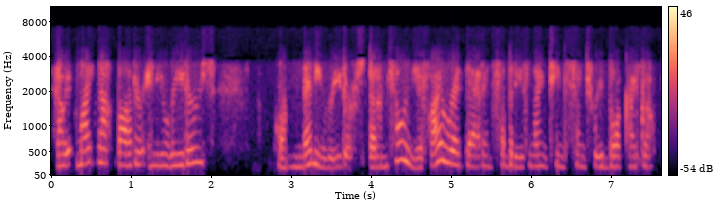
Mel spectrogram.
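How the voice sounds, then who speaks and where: A woman's voice: mid-range voice, a little fast, husky, no room sound. A woman being interviewed as a guest author, speaking conversationally in an earnest, opinionated way. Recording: thin, tinny phone-like line.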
